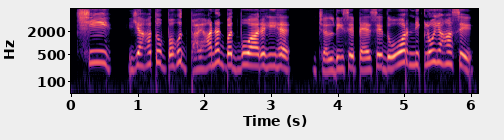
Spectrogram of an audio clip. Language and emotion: Hindi, disgusted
